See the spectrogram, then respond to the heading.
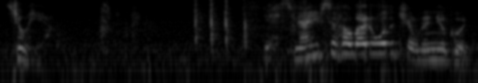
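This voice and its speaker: A woman reading aloud to young children, adding chatty asides and questions to listeners, with drawn-out emphasis on key words. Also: on the high side, lively intonation, slight background noise. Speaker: children's storyteller. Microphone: phone held nearby.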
